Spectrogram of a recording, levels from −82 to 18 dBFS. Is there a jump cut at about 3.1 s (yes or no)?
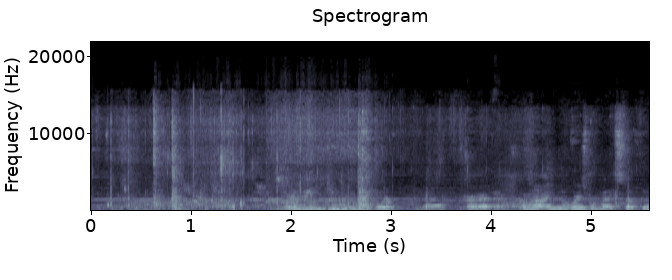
no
